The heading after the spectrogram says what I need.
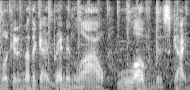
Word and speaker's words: Lowe: at another guy brandon lau loved this guy don't know why it's pronounced wow when his own teammate nate is pronounced low that's not confusing at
